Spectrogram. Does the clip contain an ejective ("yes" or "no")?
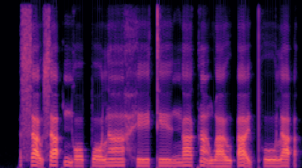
no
